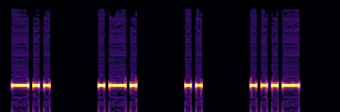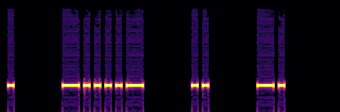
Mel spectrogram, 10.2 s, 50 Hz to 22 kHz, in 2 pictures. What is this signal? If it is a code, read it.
Morse code, heard as a keyed tone, about 15 wpm, spaced as for 8 wpm, 1000 Hz. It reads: DRIVE-IN
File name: qotdfiles / 8wpm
